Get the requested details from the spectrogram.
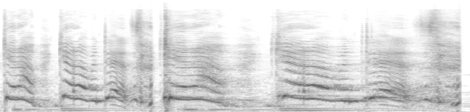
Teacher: As usually happens with phrasal verbs like get up, which means to stand, we link the 2 or 3 words together. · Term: connected speech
